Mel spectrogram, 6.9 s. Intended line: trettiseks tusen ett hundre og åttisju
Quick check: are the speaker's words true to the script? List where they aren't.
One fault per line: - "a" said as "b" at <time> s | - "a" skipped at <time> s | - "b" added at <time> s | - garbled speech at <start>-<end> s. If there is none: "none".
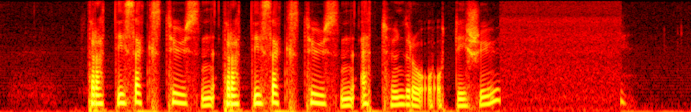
- "trettiseks tusen" added at 2.2 s
- "og" added at 4.3 s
